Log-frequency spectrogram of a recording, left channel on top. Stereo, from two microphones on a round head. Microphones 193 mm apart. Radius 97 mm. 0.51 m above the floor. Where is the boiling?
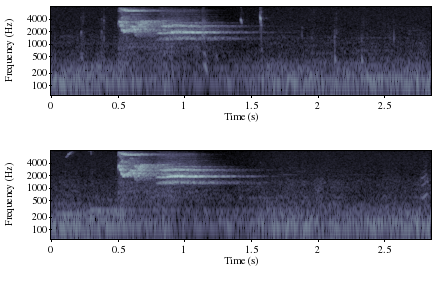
I don't hear boiling.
